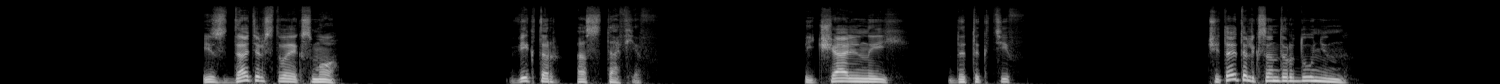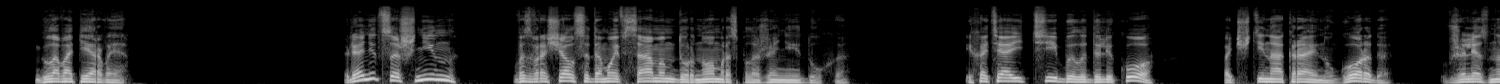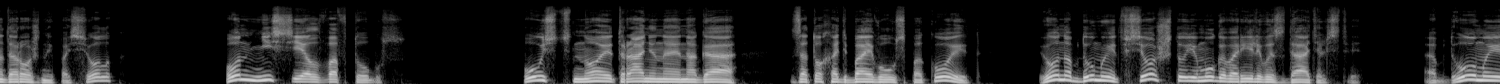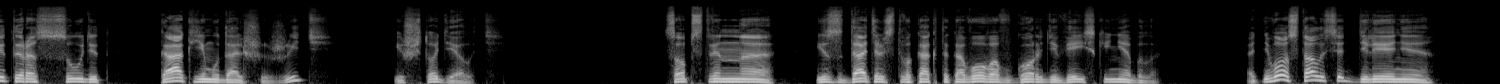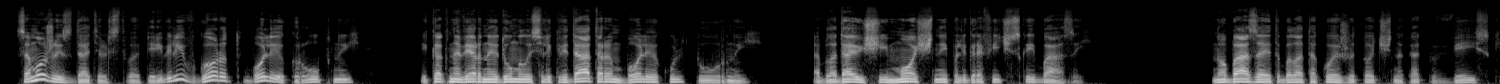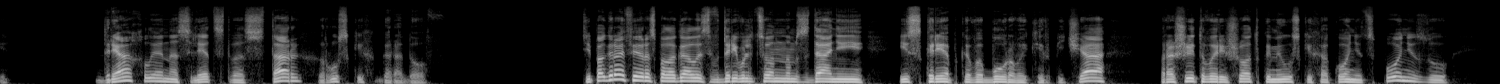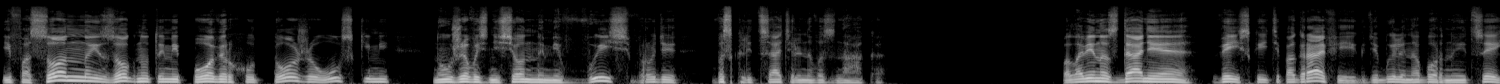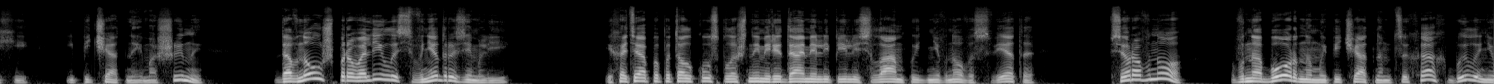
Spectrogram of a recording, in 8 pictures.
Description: Аудиокнига Печальный детектив | Библиотека аудиокниг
